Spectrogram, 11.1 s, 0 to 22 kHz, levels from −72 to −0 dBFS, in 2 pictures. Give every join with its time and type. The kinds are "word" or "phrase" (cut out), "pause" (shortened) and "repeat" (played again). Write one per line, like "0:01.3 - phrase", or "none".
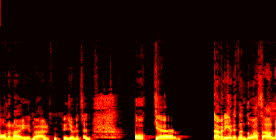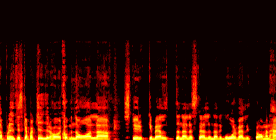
0:04.8 - word
0:06.7 - word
